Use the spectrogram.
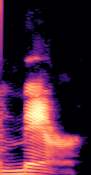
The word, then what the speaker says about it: Mair: name is marianne but she goes by mare like a horse m-a-r-e m-a-i-r okay but amer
